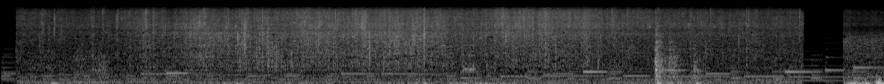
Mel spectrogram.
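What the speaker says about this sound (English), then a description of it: "eggplant is getting nice and brown. I'm going to add some zucchini to this now" Eggplant and zucchini fry in a pan with a steady close sizzle and crackle, a few small knocks near the end before a brief cut.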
